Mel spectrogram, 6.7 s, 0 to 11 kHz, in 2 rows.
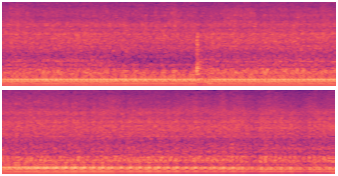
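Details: Nissan 370Z with single-piece lighter flywheel, cold start idle: busy, uneven gearbox rattle over engine hum, subdued after switching to thicker Redline MT-90 gear oil; shifts hard for about 5 minutes until warm.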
